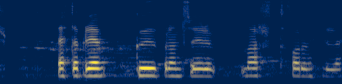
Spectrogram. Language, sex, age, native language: Icelandic, male, 12, Icelandic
